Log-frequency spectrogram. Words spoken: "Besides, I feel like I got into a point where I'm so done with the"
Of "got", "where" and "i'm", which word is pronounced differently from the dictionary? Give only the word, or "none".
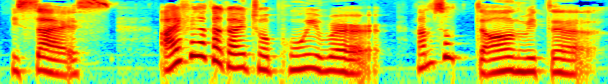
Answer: got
